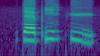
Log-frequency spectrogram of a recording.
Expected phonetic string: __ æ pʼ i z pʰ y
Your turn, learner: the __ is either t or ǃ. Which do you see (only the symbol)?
t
